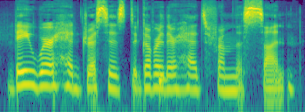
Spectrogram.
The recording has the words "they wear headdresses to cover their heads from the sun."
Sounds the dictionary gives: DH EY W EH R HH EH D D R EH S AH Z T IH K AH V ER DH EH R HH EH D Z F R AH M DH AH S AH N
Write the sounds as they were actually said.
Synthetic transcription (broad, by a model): DH EY W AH R HH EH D D R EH S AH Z T IH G AH V ER DH EH R HH EH D Z F R AH M DH AH S AH N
